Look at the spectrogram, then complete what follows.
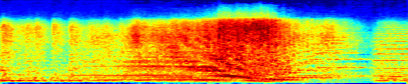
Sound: airplane roars

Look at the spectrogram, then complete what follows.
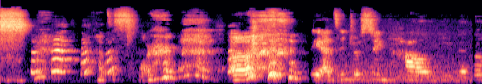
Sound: laughing

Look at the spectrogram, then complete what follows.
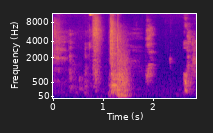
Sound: door slams

